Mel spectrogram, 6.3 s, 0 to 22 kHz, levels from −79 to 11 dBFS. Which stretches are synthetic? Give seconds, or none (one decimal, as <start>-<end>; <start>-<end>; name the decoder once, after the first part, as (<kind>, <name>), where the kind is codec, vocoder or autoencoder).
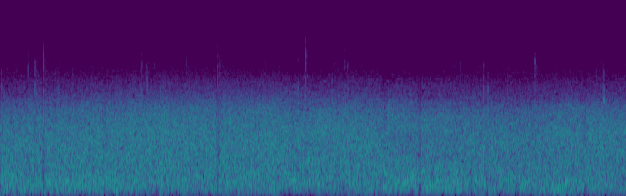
2.8-3.3 (codec, SNAC); 3.8-4.6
